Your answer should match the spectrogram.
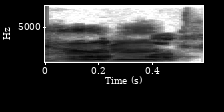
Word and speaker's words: Huerter: Kevon Huerter.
